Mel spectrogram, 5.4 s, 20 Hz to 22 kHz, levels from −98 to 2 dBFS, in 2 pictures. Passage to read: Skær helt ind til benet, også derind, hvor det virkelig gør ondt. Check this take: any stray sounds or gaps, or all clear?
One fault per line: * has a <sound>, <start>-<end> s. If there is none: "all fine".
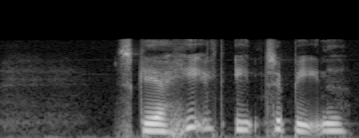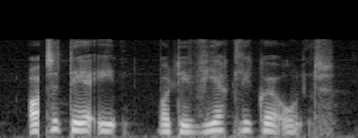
* has a dropout, 3.0-3.0 s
